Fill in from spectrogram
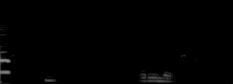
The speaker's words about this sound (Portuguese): Não, esse barulho eu conheço. Isso, é Você é, conhece? De... Isso é do ICQ.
